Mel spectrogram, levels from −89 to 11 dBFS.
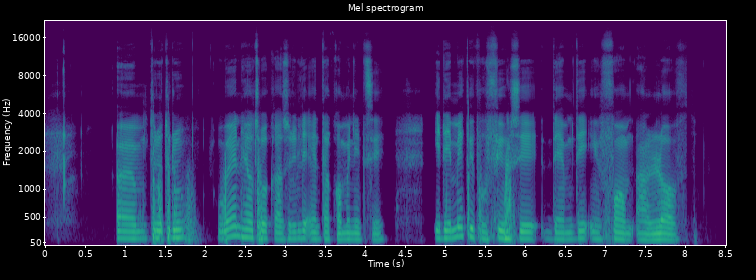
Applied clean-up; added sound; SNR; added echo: neural mask model Resemble Enhance denoiser.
